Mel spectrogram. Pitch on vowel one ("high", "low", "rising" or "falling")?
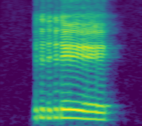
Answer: falling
